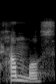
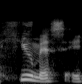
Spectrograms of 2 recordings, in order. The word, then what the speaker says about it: hummus: we all know Hamas and yes it's pronounced hummus I know lots of people like to say hummus hummus and hu mmm us not houmous hu em us and this hummus right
